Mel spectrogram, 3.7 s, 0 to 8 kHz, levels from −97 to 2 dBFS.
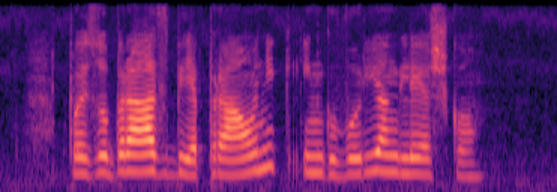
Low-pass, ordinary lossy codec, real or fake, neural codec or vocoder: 7.2 kHz; none; fake; vocoder, 24 kHz, 100 mel bands, Vocos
